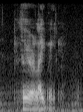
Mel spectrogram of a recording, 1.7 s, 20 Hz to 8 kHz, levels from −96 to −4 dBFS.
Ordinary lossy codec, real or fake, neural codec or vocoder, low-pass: none; fake; vocoder, 44.1 kHz, 128 mel bands every 512 samples, BigVGAN v2; 7.2 kHz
